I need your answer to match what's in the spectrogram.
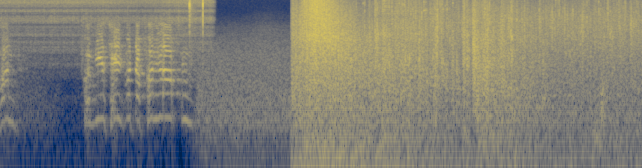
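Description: A brief voice-like sound fades into a short hush, then a loud gas explosion from a gas leak, set off as a gas stove is turned on for cooking, bursts in and keeps roaring as a broad, rumbling blast that rolls on steadily without dying away.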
